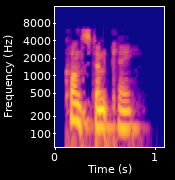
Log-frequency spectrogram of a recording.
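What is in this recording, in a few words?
"constantly" British English; The arts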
